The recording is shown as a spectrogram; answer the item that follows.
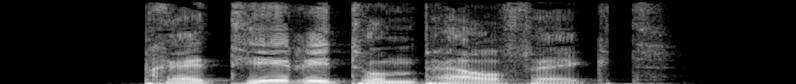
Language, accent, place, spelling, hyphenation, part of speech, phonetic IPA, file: German, Germany, Berlin, Präteritumperfekt, Prä‧te‧r‧i‧tum‧per‧fekt, noun, [pʁɛˈteːʁitʊmˌpɛʁfɛkt], De-Präteritumperfekt.ogg
- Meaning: pluperfect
